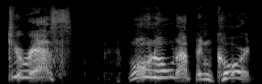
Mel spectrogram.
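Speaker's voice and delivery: high, loud, pained gasp; gasped through pain. Acted. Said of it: "Hugh gasped through the pain".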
